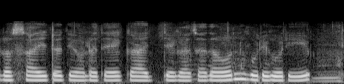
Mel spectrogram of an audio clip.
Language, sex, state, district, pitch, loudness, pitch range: Chakma, female, Tripura, Unakoti, 190 Hz, -14 LUFS, 185-195 Hz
